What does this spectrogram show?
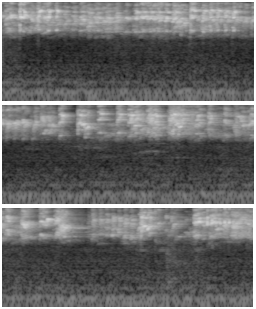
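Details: Agapornis lovebirds, African parrots, keep up a continuous, dense stream of shrill, high chirps and chatter for the whole stretch, with brief dips in loudness.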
